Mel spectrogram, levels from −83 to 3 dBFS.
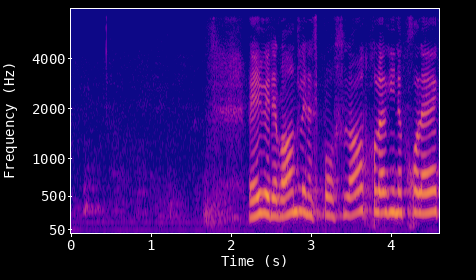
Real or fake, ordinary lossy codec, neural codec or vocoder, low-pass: fake; none; codec, 44.1 kHz, 3.4 kbps, Pupu-Codec; 7.2 kHz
